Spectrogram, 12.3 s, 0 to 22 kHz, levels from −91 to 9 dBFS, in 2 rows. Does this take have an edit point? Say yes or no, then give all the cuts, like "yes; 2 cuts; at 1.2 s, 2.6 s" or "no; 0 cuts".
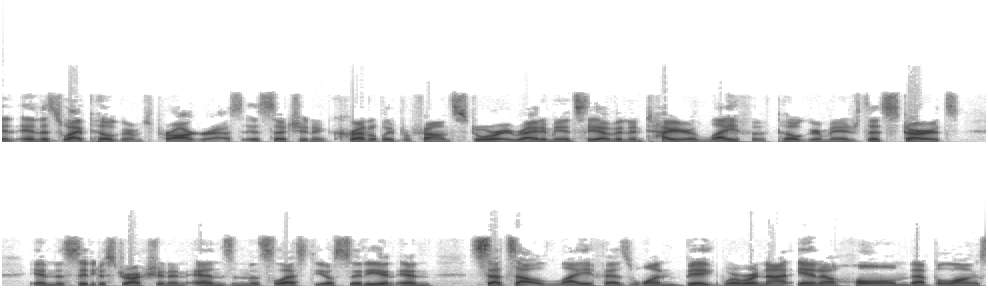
yes; 4 cuts; at 3.7 s, 6.7 s, 10.6 s, 11.1 s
